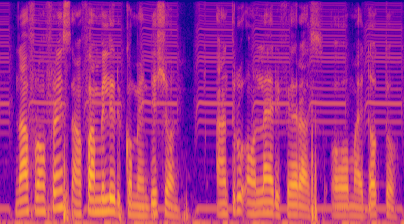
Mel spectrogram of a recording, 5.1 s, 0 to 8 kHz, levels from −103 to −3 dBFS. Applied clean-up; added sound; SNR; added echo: none; Telephone; 15 dB; none.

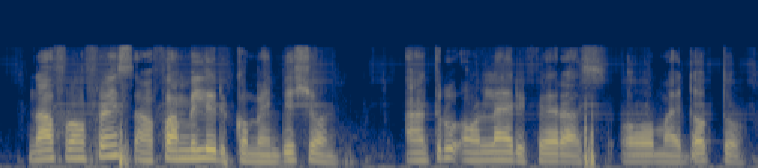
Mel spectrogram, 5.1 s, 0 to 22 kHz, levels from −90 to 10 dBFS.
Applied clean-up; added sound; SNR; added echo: neural separator model SepFormer DNS4.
